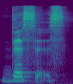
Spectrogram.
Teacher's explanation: this의 s와 뒤에 있는 i가 연결돼서 this is 라고 연결해 주시는데요.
